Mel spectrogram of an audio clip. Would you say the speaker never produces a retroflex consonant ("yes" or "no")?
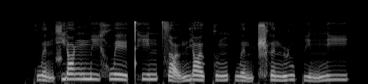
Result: no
